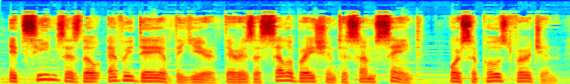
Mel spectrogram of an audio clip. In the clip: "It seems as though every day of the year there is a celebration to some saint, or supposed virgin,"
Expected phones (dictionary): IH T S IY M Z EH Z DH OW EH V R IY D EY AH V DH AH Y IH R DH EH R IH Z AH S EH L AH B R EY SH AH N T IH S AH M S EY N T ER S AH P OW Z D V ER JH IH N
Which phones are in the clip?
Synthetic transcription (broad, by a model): IH T S IY M Z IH Z DH OW EH V R IY D EY AH V DH AH Y IH R DH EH R IH Z AH S EH L AH B R EY SH AH N T IH S AH M S EY N T ER S AH P OW Z D V ER JH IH N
